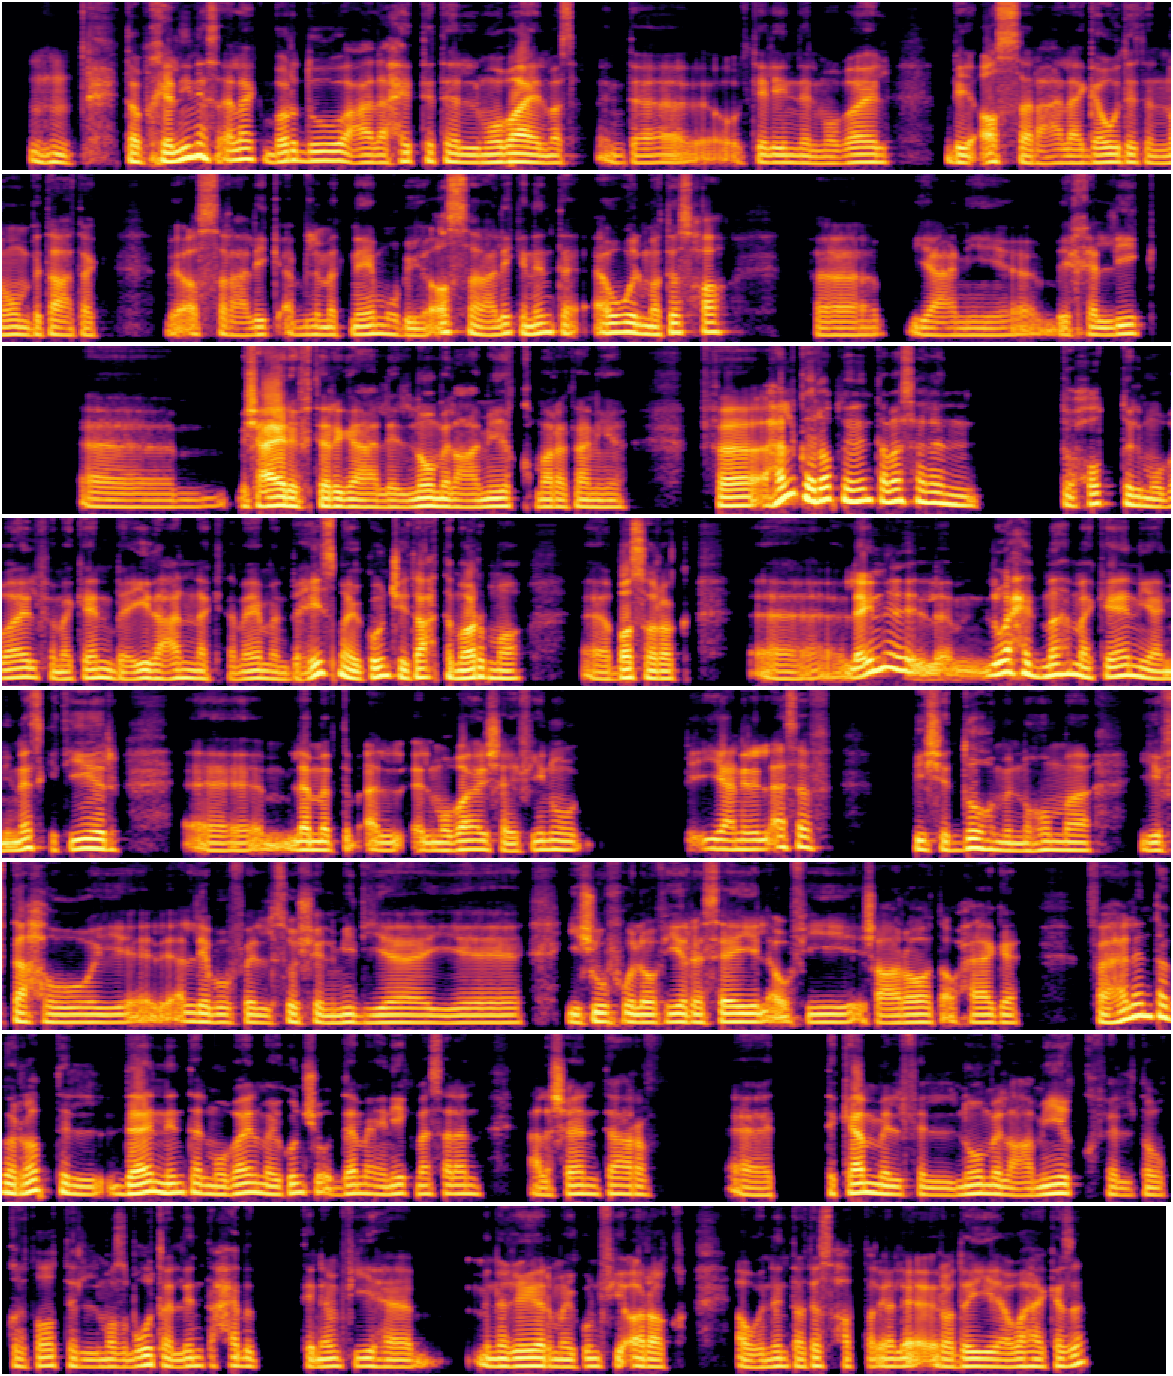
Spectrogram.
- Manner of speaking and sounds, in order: in English: "السوشيال ميديا"
- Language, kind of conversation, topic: Arabic, advice, إزاي بتصحى بدري غصب عنك ومابتعرفش تنام تاني؟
